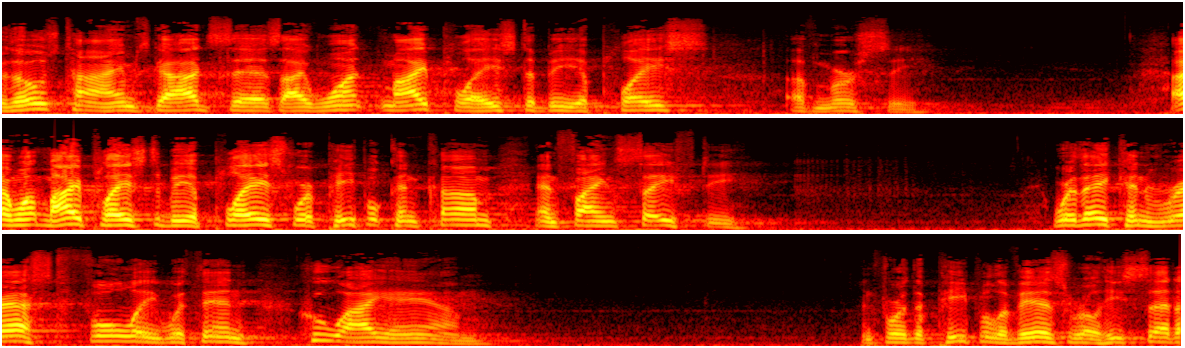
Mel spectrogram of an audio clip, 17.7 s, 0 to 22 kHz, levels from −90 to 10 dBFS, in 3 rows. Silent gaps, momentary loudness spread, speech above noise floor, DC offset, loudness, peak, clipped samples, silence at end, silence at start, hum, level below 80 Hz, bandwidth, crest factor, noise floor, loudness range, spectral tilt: none; 17 LU; 38 dB; under 0.1%; -17 LUFS; 0 dBFS; under 0.1%; 0 s; 0 s; none; -50 dBFS; 11.5 kHz; 18 dB; -55 dBFS; 10 LU; -5.5 dB/octave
